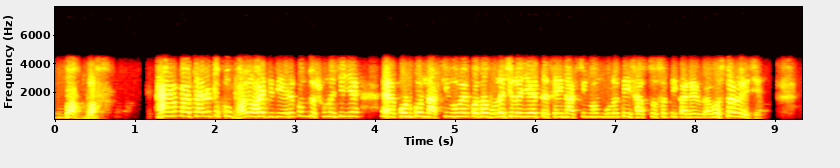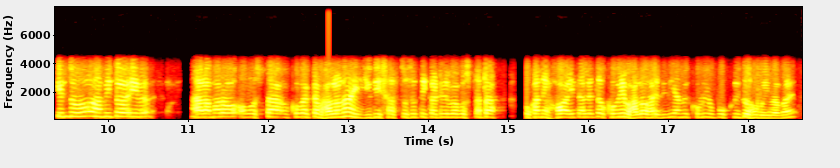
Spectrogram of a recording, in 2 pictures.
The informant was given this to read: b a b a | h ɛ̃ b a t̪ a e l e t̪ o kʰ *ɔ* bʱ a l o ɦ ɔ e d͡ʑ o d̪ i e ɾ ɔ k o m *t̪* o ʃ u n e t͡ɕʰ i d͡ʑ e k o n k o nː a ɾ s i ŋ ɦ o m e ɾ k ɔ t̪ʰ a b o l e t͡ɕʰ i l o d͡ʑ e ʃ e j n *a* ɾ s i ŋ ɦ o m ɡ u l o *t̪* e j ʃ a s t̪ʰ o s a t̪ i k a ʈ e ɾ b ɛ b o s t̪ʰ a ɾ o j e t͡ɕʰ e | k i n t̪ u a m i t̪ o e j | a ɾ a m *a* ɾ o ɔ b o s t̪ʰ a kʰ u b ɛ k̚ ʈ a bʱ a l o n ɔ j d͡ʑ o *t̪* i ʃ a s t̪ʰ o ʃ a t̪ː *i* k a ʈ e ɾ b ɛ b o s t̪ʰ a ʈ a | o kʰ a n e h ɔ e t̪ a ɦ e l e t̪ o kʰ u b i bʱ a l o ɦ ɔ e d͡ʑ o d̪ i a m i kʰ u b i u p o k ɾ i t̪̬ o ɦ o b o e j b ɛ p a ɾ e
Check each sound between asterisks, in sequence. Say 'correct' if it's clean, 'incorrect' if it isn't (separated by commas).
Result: incorrect, correct, correct, correct, correct, incorrect, correct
